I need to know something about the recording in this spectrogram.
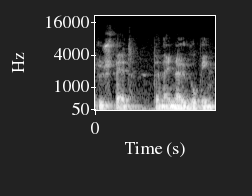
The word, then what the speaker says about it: usted: And if you want to be super polite and you want to get someone's attention, you could say usted, and that you has a u sound in Spanish, which sort of means sir or madam.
